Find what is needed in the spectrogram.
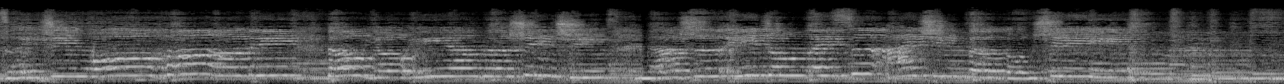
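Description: A young male singer's high voice singing a song in continuous melodic phrases over backing music.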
